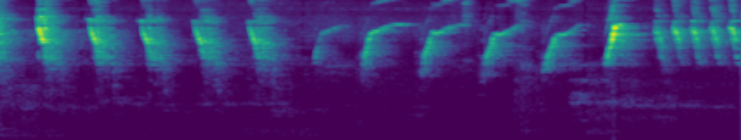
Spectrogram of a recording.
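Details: Long-tailed shrike from Banyuwangi, Indonesia, singing in full while moulting. It gives a fast run of high, sharp, downslurred chirps, about four per second, ending in a burst of quicker, clipped notes.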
